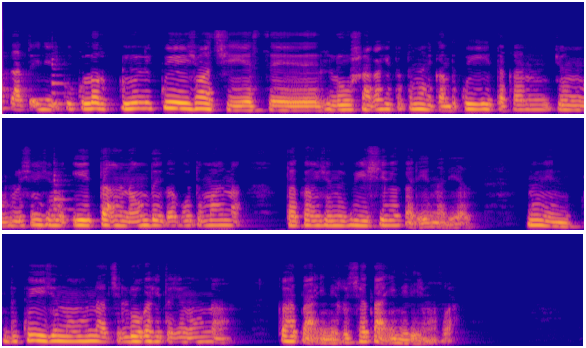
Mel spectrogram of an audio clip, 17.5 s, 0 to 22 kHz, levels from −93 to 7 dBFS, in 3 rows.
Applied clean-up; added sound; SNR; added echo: classical method WPE with log-MMSE.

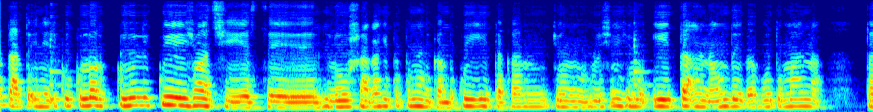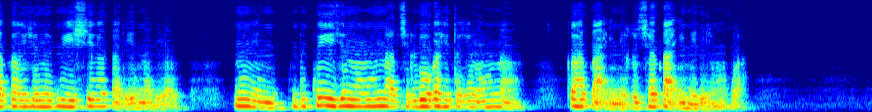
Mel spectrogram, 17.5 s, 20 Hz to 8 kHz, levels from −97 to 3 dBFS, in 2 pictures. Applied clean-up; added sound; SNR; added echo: neural separator model SepFormer DNS4.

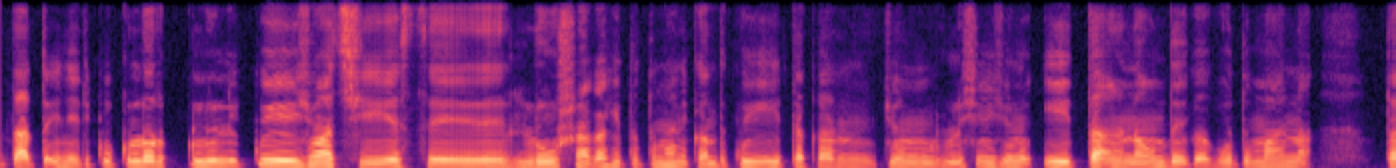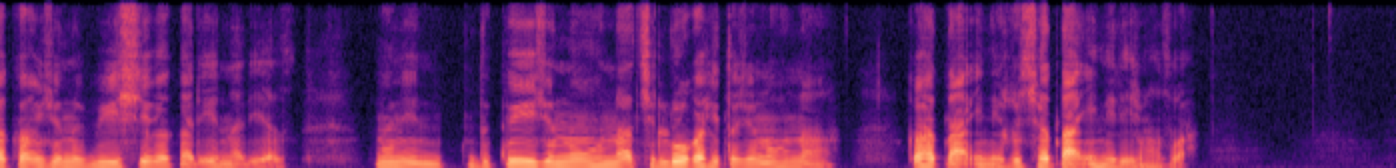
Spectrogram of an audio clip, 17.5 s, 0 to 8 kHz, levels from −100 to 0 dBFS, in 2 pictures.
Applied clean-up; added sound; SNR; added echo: none; none; none; none.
